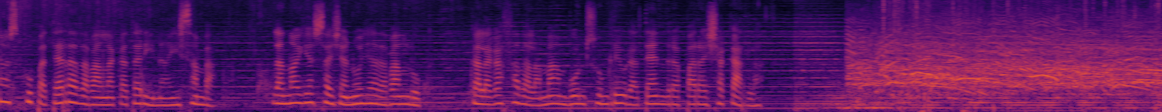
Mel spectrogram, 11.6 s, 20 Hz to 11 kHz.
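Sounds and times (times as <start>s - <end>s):
speech: 0.1s - 8.8s
dense agitated crowd roaring and shouting in the streets: 8.4s - 11.6s
people yelling: 8.5s - 11.6s.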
